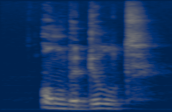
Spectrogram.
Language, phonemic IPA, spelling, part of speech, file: Dutch, /ˌɔmbəˈdult/, onbedoeld, adjective, Nl-onbedoeld.ogg
- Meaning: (adjective) unintentional; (adverb) unintentionally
